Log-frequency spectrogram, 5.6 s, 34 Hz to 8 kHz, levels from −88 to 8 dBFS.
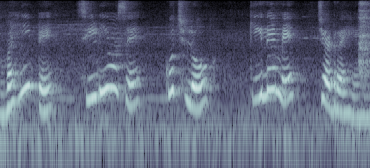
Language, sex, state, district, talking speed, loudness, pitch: Hindi, female, Madhya Pradesh, Dhar, 110 wpm, -15 LUFS, 320 Hz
